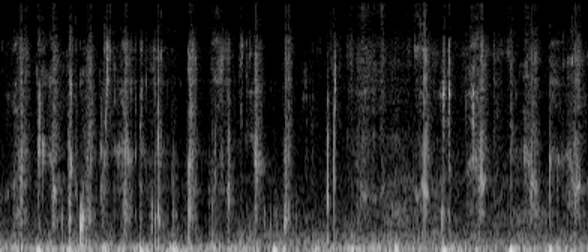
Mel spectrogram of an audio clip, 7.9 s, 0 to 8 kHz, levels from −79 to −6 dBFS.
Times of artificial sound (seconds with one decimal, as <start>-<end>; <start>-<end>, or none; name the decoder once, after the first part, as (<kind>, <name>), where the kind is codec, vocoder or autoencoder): 1.3-3.1 (codec, HILCodec)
